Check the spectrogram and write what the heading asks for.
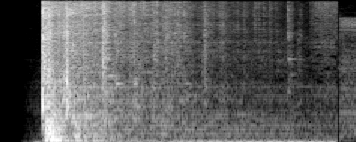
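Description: Breaking-glass sound effect for a channel logo intro: a sudden crash with a scatter of tinkling fragments, fading over about a second into a lower tail.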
